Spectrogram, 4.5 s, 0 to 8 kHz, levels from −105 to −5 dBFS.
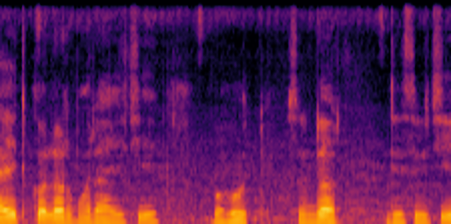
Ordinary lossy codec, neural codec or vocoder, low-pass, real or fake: none; codec, 16 kHz, 16 kbps, FreqCodec, smaller model; none; fake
